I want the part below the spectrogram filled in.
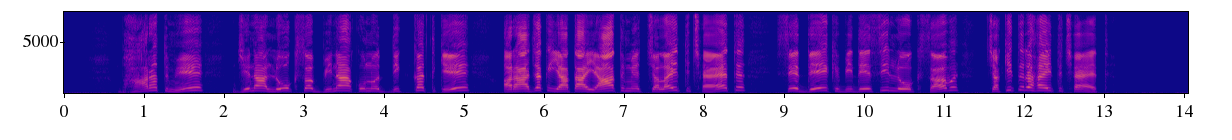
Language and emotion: Maithili, surprised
